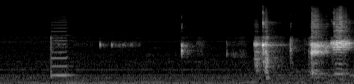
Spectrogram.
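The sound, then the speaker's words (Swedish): A phone call being dialed: a few short electronic beeps and tones, then louder, denser bursts near the end. “Jag ringer upp eh, min vän Peter Westerholm som har hjälpt mig med att ordna de här verkstaden och allting. Ska vi se om han svarar.”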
